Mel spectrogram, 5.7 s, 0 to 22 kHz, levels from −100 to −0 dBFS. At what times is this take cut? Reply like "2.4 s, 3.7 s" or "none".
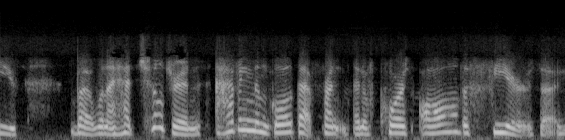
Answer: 2.1 s, 3.5 s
